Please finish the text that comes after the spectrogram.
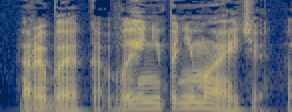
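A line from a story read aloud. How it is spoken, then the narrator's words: Sighing. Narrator (Russian): вздохнул я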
